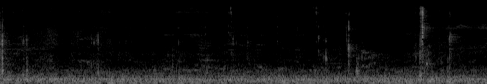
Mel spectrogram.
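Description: Close-up chewing of sushi: small wet mouth clicks and smacks, with two sharper clicks, one at the very start and one about four seconds in, over a low steady hum.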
